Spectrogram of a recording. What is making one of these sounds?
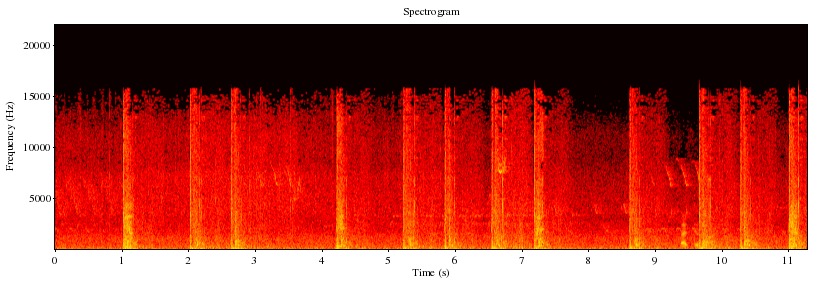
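An axe chops into a tree trunk in steady blows.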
